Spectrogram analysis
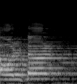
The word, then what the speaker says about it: alter: ऑल्टर। और नीचे वाला भी ALTR। इसको कभी भी एल्टर मत बोला करो। आप पैंट शर्ट आदि कई बार लेकर आते हैं तो ऑल्टर करवाते हो, एल्टर नहीं होता।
